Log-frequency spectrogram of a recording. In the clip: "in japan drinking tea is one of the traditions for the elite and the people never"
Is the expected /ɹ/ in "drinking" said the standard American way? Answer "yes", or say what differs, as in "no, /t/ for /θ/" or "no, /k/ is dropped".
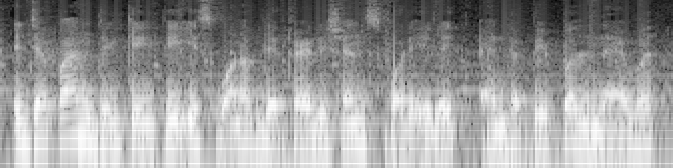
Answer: no, /ɹ/ is dropped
